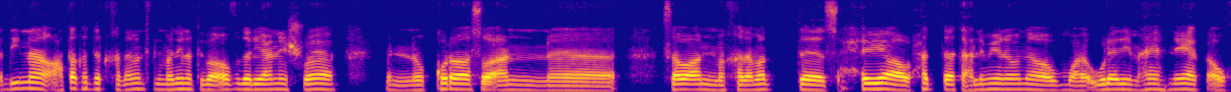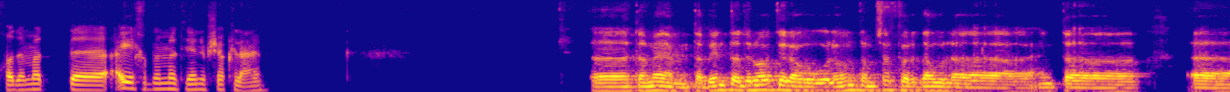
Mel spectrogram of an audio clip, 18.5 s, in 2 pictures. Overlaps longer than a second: none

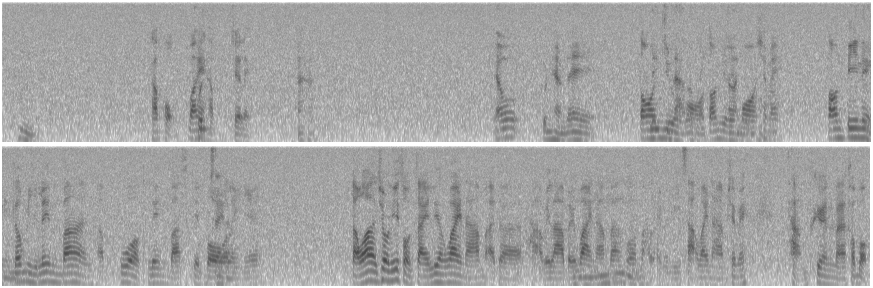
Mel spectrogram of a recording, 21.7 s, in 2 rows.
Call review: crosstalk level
present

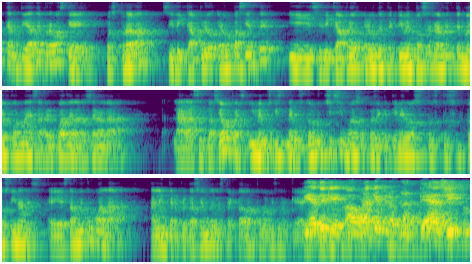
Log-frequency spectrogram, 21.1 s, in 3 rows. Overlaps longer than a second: present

